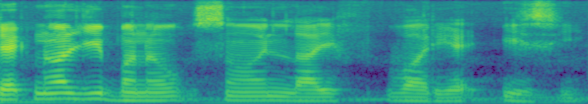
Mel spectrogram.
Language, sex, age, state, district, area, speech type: Kashmiri, male, 18-30, Jammu and Kashmir, Anantnag, rural, spontaneous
